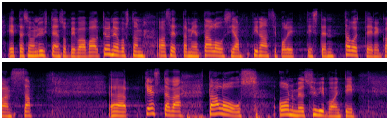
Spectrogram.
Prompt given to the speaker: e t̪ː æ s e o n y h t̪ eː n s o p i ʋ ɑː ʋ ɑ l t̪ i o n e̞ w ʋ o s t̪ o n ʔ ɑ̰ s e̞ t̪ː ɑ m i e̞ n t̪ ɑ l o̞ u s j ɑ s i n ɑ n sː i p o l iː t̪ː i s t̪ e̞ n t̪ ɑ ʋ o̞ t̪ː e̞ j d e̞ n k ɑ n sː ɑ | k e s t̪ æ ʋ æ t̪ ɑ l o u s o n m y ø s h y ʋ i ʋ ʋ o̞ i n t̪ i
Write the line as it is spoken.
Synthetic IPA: e t̪ː æ s e o n y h t̪ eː n s o p i ʋ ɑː ʋ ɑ l t̪ i o n e̞ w ʋ o s t̪ o n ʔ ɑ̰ s e̞ t̪ː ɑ m i e̞ n t̪ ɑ l o̞ u s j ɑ f i n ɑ n sː i p o l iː t̪ː i s t̪ e̞ n t̪ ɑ ʋ o̞ t̪ː e̞ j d e̞ ŋ k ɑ n sː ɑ | k e s t̪ æ ʋ æ t̪ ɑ l o u s o n m y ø s h y ʋ i ʋ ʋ o̞ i n t̪ i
